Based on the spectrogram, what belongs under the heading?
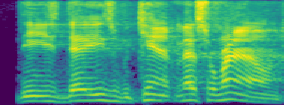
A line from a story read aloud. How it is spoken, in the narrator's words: he growls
